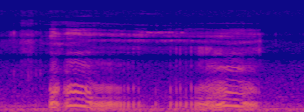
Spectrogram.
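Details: Beagle indoors vocalising as if trying to tell its owner something: a two-second run of low, wavering, talk-like grumbles and moans in a small quiet room, with a faint steady tone in the background.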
